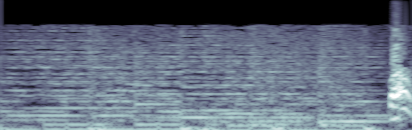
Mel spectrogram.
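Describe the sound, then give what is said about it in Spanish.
A dog barking sound effect plays as a single short, sharp bark near the end, over a dense, continuous background sound. “esto no es un perro que ha entrado, no, es que hay que ladrar, para la siguiente noticia”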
